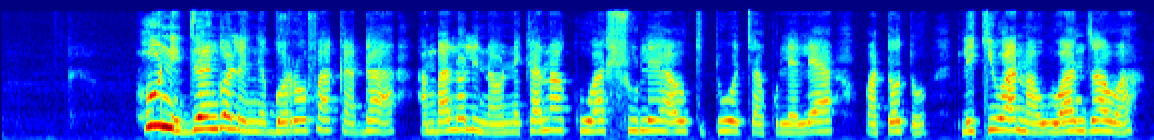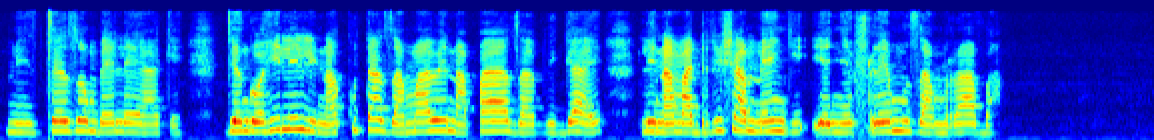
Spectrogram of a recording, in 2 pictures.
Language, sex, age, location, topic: Swahili, female, 50+, Nairobi, education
